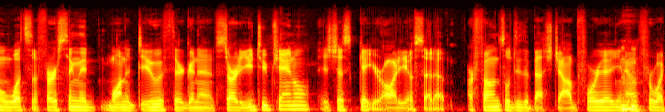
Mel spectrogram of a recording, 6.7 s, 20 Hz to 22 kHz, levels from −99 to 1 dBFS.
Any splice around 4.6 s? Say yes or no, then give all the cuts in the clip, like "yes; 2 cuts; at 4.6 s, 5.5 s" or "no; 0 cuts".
no; 0 cuts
